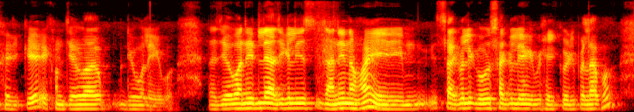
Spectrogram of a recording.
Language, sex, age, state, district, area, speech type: Assamese, male, 60+, Assam, Lakhimpur, urban, spontaneous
